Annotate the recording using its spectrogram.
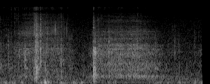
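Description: Footsteps crunching on a rocky gravel trail, two sharp steps about half a second apart, with breathing from the steep climb.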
